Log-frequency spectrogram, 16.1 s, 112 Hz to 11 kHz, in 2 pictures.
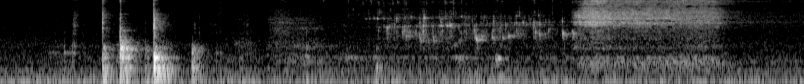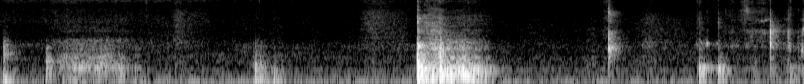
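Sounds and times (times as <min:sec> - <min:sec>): coffee trickling with faint hiss: 0:02.8 - 0:11.0
plunger pushing air hiss: 0:05.7 - 0:07.6.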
